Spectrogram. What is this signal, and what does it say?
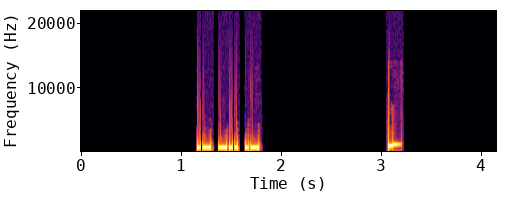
Morse code, heard as a keyed tone, about 44 wpm, 700 Hz. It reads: ADA
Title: All Cut Numbers - 3-Digit 45wpm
